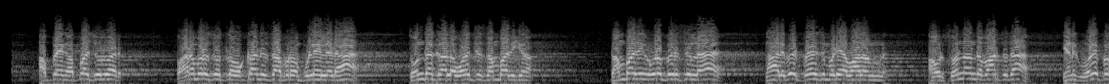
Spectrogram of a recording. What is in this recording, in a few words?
Appa Dialogue Tamil; Suryavamsam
